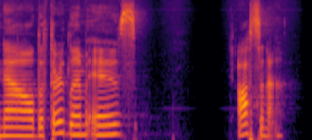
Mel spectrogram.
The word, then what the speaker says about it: asana: So we did the first 2 limbs, niyamas, and now the third limb is asana. It's not asana, right? The A's all sound the same. Asana. It's asana. Those are the poses.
